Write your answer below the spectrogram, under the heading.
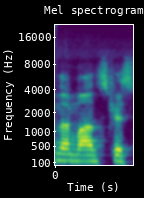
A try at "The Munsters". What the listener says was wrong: sounds like you're saying the monsters. The Munsters. it really maybe it's just your microphone. It really sounds like you're saying the monsters.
